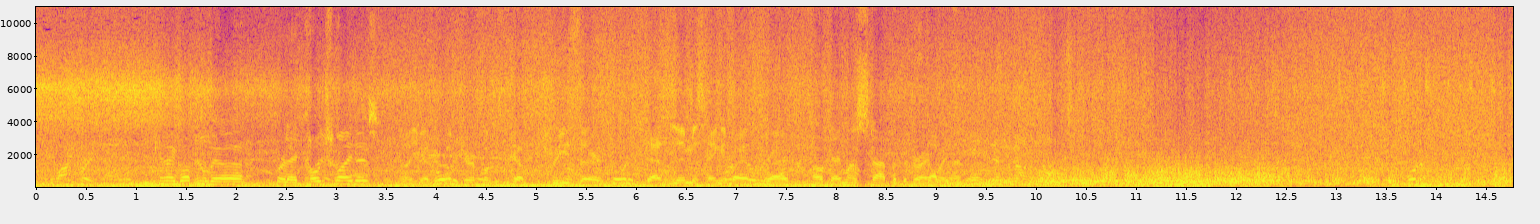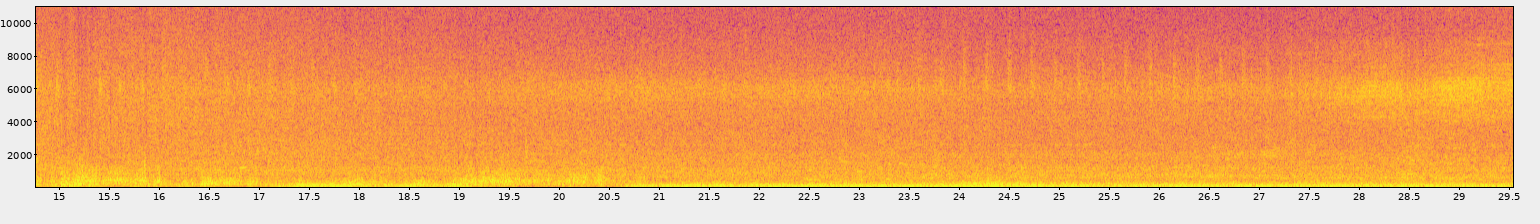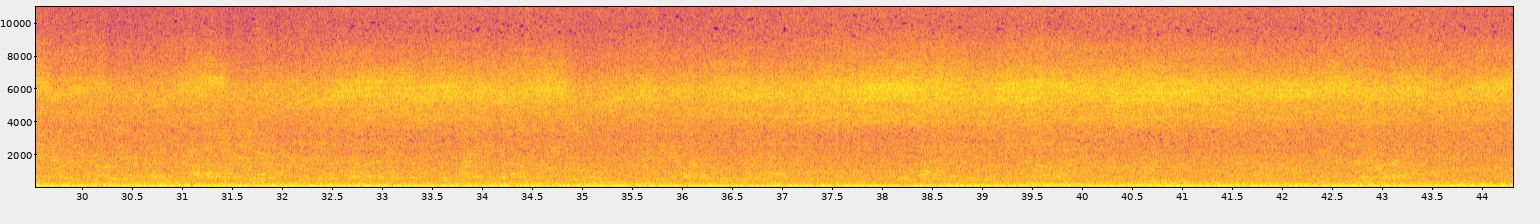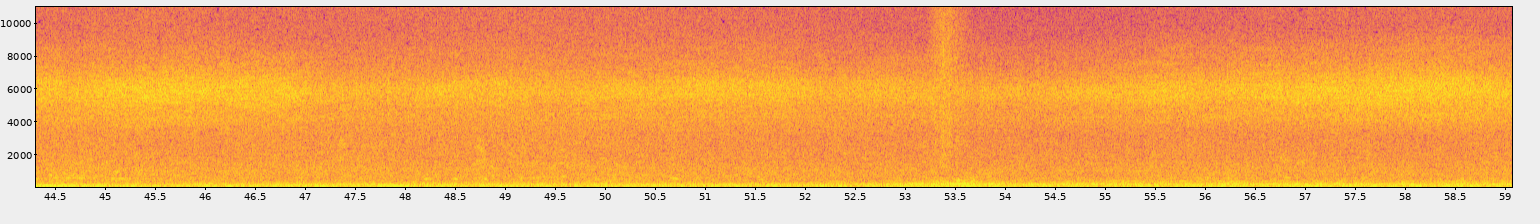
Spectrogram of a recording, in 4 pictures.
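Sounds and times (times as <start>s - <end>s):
constant hiss: 0.0s - 59.0s
high thin steady buzz: 51.4s - 59.0s.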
